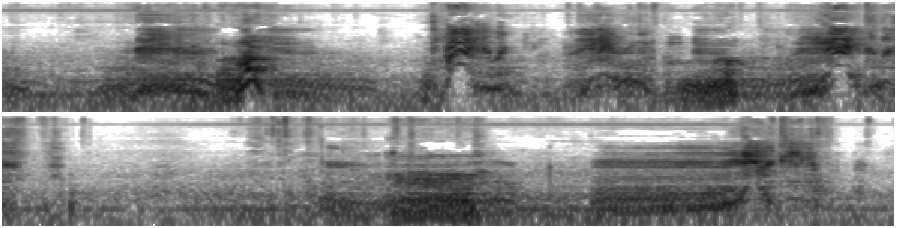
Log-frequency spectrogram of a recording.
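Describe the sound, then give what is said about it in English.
Mother dog growling and barking while disciplining her puppy: many rough snarling growls and sharp barks come in repeated bursts, with brief quieter gaps between them. “This mama dog disciplining her dog who's”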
